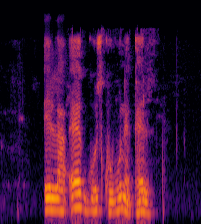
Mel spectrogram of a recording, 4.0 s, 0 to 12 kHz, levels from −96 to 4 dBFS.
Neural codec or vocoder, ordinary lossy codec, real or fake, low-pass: none; Opus, 24 kbps; real; 7.2 kHz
